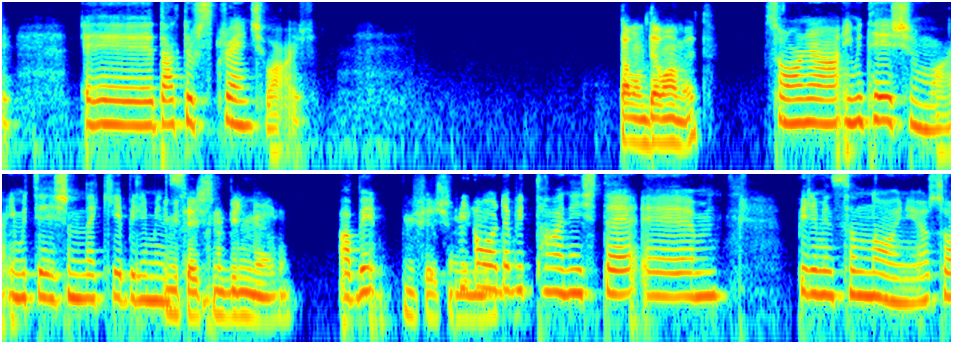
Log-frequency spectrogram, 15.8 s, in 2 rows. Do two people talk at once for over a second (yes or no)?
no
